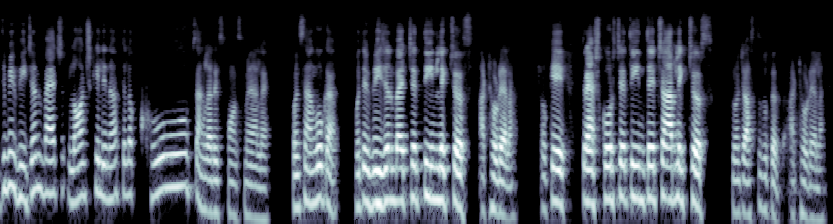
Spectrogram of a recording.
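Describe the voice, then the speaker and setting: A man's voice: on the high side, normal speed, clear, resonant tone, lo-fi sound. A man in his forties with a Marathi accent, a teacher giving students an earnest, reassuring motivational talk, tired and with a weaker voice than usual, often asking "okay?". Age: 40s.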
